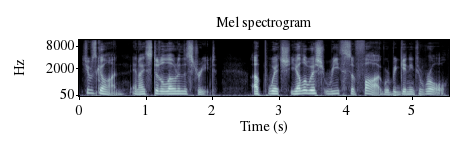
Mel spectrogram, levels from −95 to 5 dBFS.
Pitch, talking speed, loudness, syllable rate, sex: 145 Hz, 215 wpm, -21 LUFS, 5.5 syllables/s, male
